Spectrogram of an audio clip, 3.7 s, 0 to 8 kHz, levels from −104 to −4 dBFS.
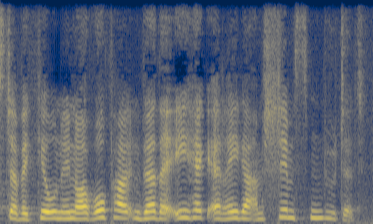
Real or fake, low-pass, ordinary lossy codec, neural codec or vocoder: fake; none; none; codec, 16 kHz, 0.5 kbps, X-Codec, WavLM features, trained on Multilingual LibriSpeech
